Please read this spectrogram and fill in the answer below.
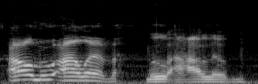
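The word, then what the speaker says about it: Al Mualim: you cannot his name it's Al mu Al mu Alum there you go just just if you have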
